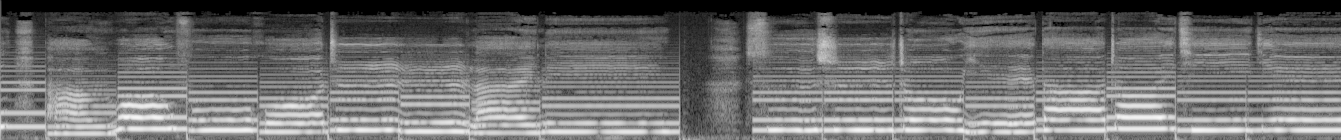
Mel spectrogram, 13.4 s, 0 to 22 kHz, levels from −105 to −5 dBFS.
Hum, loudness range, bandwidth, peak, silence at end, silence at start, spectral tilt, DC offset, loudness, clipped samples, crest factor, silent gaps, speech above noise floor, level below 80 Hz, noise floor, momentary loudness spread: none; 5 LU; 13.5 kHz; -2 dBFS; 0 s; 0 s; -4.5 dB/octave; under 0.1%; -17 LUFS; under 0.1%; 14 dB; none; 29 dB; -52 dBFS; -44 dBFS; 8 LU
